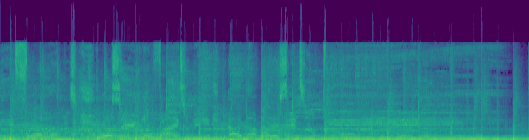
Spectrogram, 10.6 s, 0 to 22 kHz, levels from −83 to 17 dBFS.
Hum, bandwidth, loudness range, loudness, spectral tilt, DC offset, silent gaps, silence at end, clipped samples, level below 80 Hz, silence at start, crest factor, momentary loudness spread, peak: none; 16 kHz; 0 LU; -11 LUFS; -4.5 dB/octave; under 0.1%; none; 0 s; under 0.1%; -20 dBFS; 0 s; 10 dB; 2 LU; 0 dBFS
